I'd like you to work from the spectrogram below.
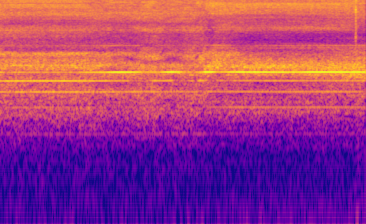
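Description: A hair dryer blows a steady, loud, breathy roar with a faint whine as it dries a watercolour painting, running alone without speech.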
